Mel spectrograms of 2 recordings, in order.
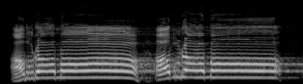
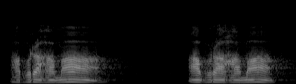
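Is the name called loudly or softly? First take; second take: loudly; softly. First: The name is called out loudly. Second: The name is called out softly.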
